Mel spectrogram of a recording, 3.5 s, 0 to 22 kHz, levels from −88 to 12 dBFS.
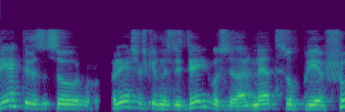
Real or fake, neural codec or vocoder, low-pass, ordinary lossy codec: fake; codec, 16 kHz, 2 kbps, X-Codec, HuBERT features, trained on LibriSpeech; 7.2 kHz; Opus, 64 kbps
